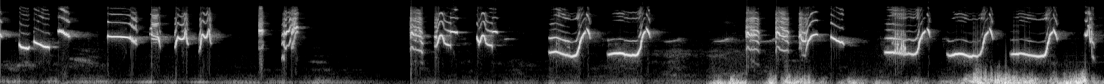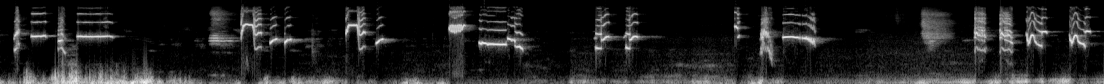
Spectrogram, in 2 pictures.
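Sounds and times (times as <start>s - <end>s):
bird singing whistled song: 0.0s - 3.1s, 4.1s - 16.4s, 17.0s - 17.7s, 18.4s - 22.0s.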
